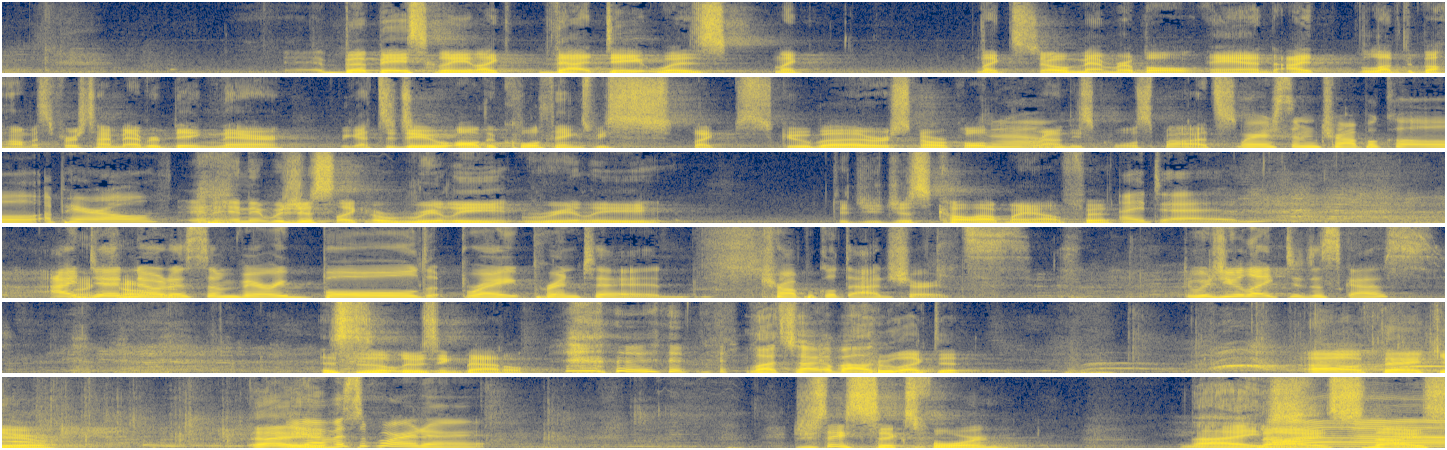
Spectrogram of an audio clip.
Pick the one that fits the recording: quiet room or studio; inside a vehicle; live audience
live audience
